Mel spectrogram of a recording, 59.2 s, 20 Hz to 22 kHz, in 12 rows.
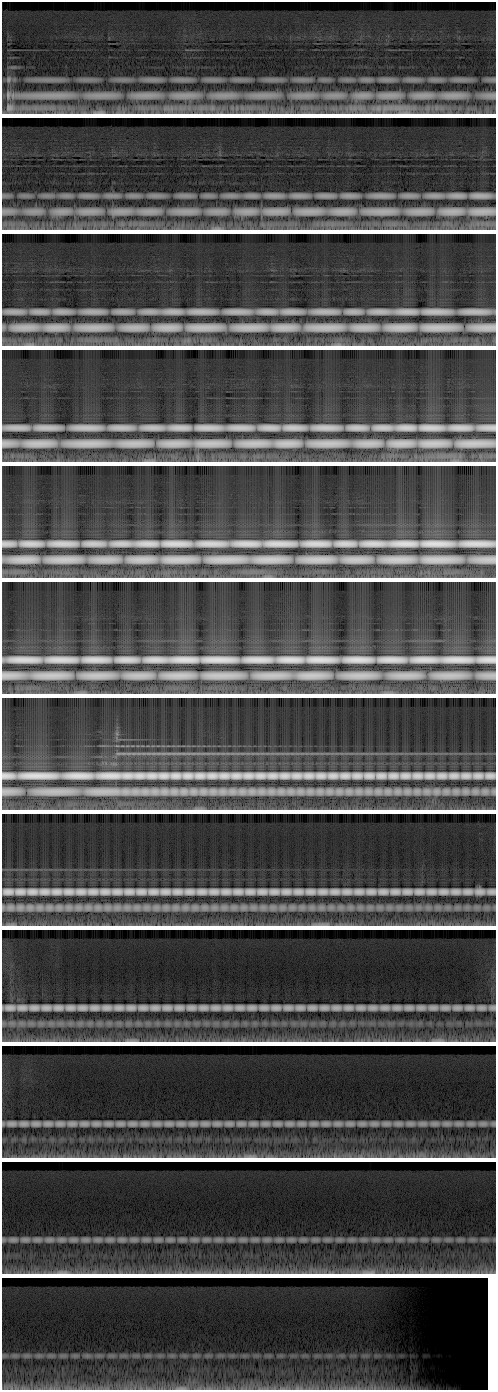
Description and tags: singing-bowl-wood01
This is the sound of a singing bowl played with the wood part of the mallet. This is supposed to match the third chakra, also known as the throat chakra. However, I'm far from being a buddhist specialist.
